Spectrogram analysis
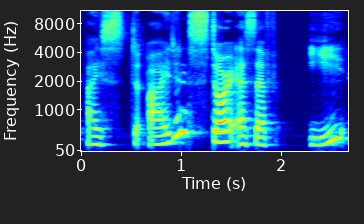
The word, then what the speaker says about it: SFI: to say it because the i in swedish is pronounced e so for me i would say sfi in sweden they say sfe so i'm going to say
